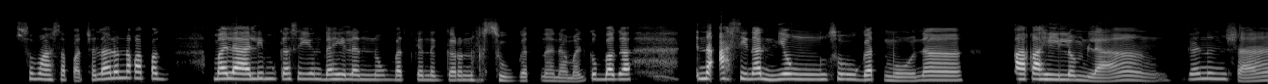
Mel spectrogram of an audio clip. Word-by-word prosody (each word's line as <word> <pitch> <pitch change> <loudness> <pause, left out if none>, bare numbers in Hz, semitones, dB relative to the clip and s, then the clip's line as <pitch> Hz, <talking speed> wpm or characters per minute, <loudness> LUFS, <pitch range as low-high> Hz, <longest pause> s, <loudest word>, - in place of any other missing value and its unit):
sumasapat 225 - -4
siya. 215 - -8
Lalo 295 - +2
na 300 0 -1
kapag 270 -4 0 0.5
malalim 260 0 +6
kasi 255 0 -3
yung 245 -2 -6
dahilan 230 -1 +1
'no, 220 0 -9
ba't 210 -1 -4
ka 215 - -5
nagkaroon 205 0 -6
ng 205 - -13
sugat 175 -2 -8
na 175 - -8
naman, 150 -1 -9
kumbaga 240 0 +4 0.7
naasinan 260 -3 +3
yung 235 -1 0
sugat 225 -3 -1
mo, 170 -2 -6
na 200 0 0 0.5
kakahilom 235 -5 +5
lang, 170 +2 -5 0.2
gano'n 255 +1 -4
siya. 155 -9 -4
230 Hz, 130 wpm, -24 LUFS, 200-250 Hz, 0.7 s, malalim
